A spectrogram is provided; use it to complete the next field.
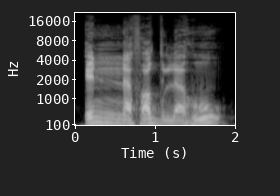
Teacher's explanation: من ربک نون ساکن بشه را ادغام بدون غنه. ان فضله نون مشدد 2 حرکت غنه میدی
